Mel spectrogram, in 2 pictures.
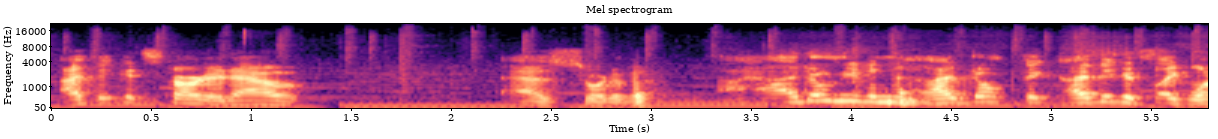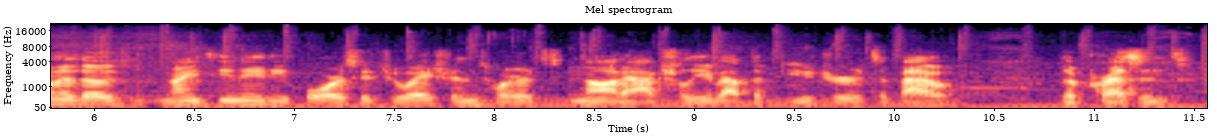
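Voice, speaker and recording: Male guest, casual interview talk, mid-pitched and very bright, halting, self-deprecating delivery over faint music. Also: lively intonation, rough recording. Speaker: comic book writer being interviewed. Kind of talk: casual chat, interview answers.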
